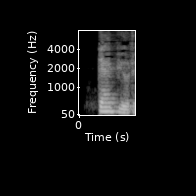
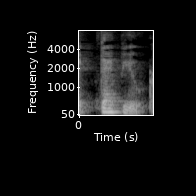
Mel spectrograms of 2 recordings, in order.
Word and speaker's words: debut: 首先，我们来注意听一下这个句子当中 debut 这个单词的发音，因为是英音，它把重音放在第一个音节 debut，而美音当中喜欢把重音放在第二个音节 debut。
